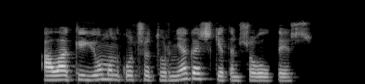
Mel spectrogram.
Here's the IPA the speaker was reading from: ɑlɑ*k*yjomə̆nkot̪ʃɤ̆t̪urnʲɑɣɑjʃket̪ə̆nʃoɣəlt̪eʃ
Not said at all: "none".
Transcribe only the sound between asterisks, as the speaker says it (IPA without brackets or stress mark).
k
